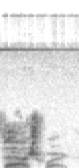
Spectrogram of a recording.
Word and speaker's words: Stashwick: rock steady but yeah it's pronounced stashwick yeah oh yeah it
